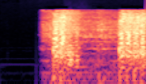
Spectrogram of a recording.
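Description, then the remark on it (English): Explosions and crashing from an action-adventure film playing in the next room: after a brief low hum, a sudden loud blast erupts into a sustained, crackling roar of rumble and debris, swelling again just before the end. No voices. “It's awful to do maths when something is blowing up and crashing in the next room.”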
